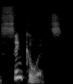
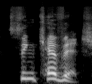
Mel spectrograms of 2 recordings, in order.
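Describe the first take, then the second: First: The name is said as 'Sinkowitz'. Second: The name is said as its phonetic spelling. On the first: The speaker calls it wrong. "for the first twenty-five years I pronounced it Sinkowitz" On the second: The speaker calls it right. "so that he could spell it phonetically"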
